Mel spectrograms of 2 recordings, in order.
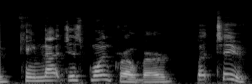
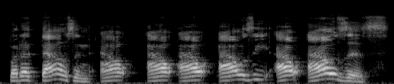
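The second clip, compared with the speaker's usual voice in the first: louder, higher yelps of pain; the snake stung over and over; comic yelping ouches; pained ows; 4 semitones higher, 6 dB louder than usual. Acted. Bee stings.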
